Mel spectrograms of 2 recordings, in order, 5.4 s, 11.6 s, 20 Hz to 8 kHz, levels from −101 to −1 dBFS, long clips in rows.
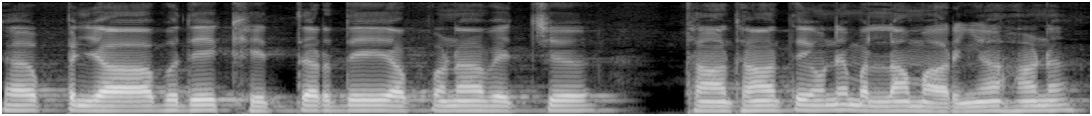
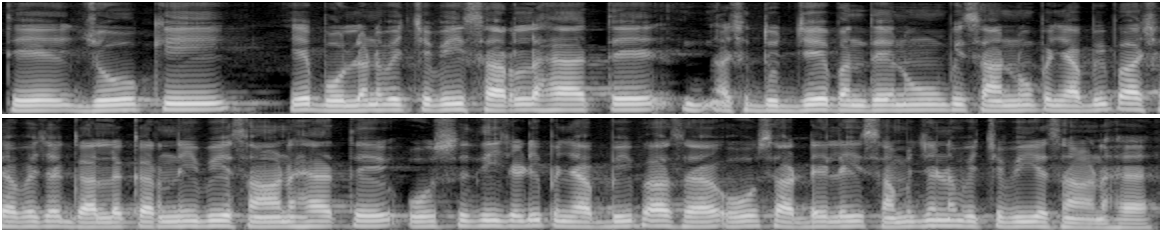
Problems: background sounds at intervals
